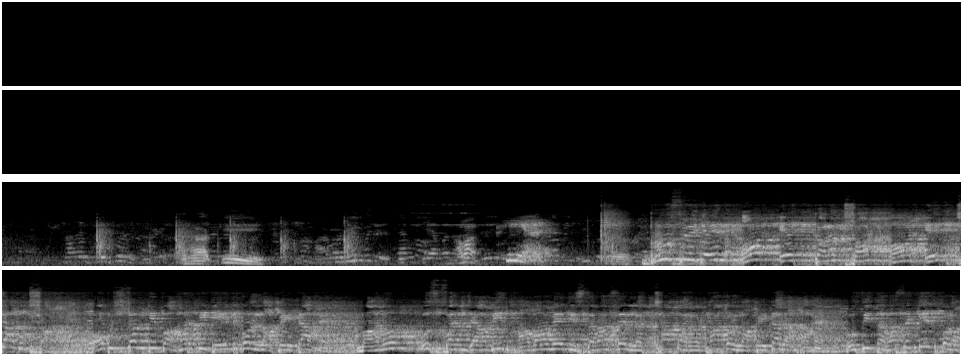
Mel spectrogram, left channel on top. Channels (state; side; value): silent; left; 63 dB below the other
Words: दूसरी गेंद और एक कड़क शॉट और एक चाबुक शॉट। ऑफ स्टंप के बाहर की गेंद को लपेटा है, मानो उस पंजाबी ढाबा में जिस तरह से लच्छा पराठा को लपेटा जाता है उसी तरह से गेंद को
